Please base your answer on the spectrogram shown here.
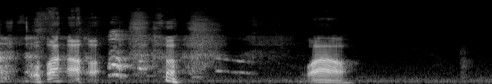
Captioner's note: laugh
